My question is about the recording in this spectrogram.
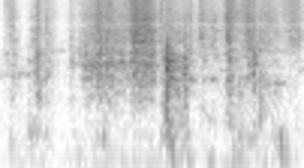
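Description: Paper and cardstock rustling and sliding under the hands as a patterned paper layer is lined up on a folded card, in a few faint, short scrapes.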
